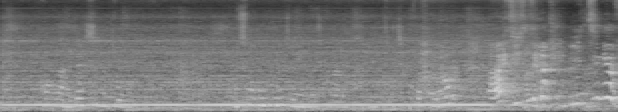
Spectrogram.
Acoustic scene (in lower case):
cafe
